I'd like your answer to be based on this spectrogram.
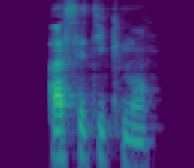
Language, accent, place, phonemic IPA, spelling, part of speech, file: French, France, Lyon, /a.se.tik.mɑ̃/, ascétiquement, adverb, LL-Q150 (fra)-ascétiquement.wav
- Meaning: ascetically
